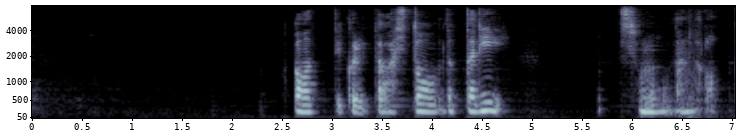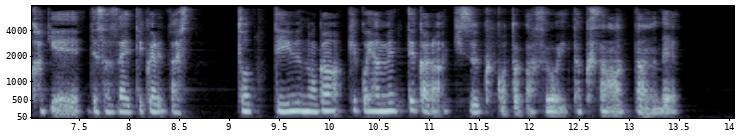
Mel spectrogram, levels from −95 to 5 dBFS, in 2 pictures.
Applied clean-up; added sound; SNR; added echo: neural mask model DeepFilterNet 3.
